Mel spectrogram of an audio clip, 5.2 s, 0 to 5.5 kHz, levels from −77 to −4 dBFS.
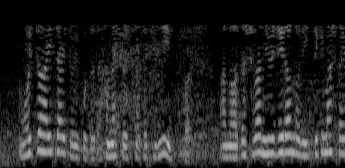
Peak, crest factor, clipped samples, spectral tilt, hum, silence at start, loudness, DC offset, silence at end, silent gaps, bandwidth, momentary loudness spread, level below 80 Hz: -20 dBFS; 16 dB; under 0.1%; -5 dB/octave; none; 0 s; -35 LUFS; under 0.1%; 0 s; none; 3.9 kHz; 10 LU; -70 dBFS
